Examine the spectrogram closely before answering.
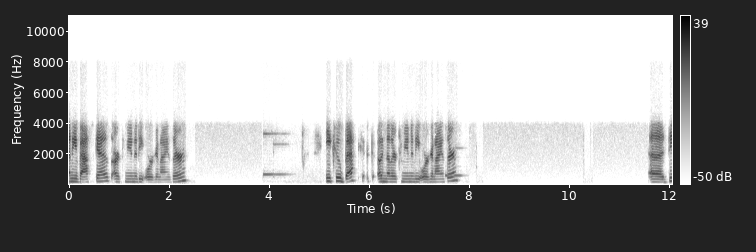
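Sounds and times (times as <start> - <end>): electronic two-tone chime: 3.9 - 4.5.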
